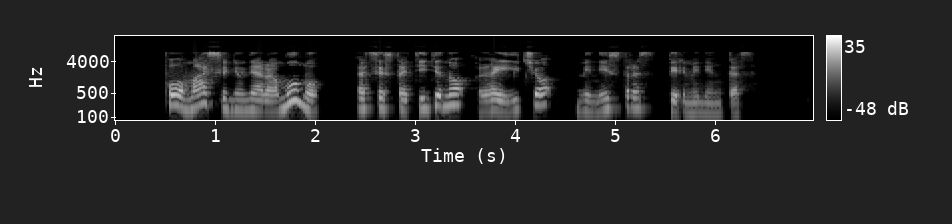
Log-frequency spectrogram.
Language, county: Lithuanian, Kaunas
